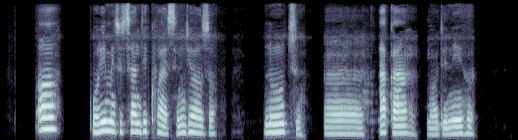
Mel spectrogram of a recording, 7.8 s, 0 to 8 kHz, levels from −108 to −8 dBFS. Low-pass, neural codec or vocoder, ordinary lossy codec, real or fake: 7.2 kHz; none; MP3, 64 kbps; real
